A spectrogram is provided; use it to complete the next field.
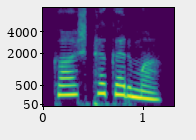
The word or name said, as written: ಕಾಷ್ಠಕರ್ಮ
